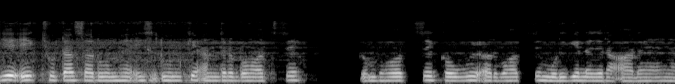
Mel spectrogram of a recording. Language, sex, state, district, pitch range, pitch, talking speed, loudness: Hindi, female, Odisha, Sambalpur, 175-190 Hz, 180 Hz, 205 wpm, -19 LUFS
